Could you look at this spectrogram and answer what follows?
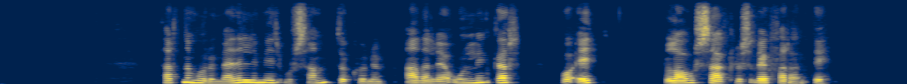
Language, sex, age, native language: Icelandic, female, 50-59, Icelandic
